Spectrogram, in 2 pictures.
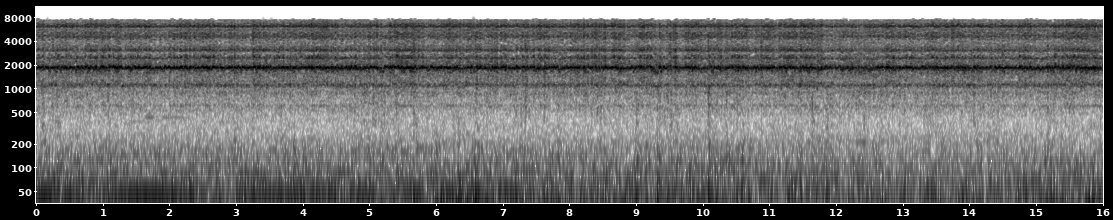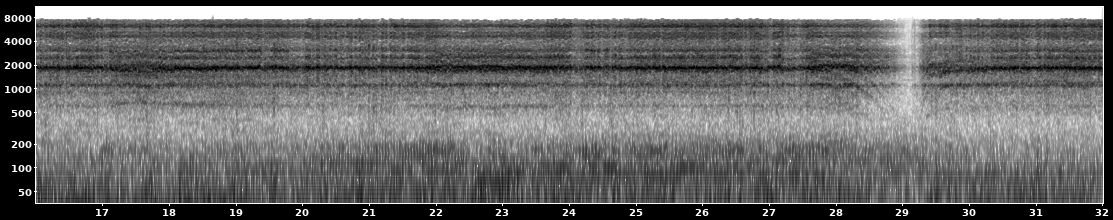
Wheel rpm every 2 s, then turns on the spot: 160, 160, 160, 160, 160, 160, 160, 160, 160, 160, 160, 160, 160, 160, 70, 160.
none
